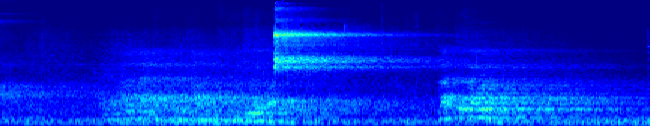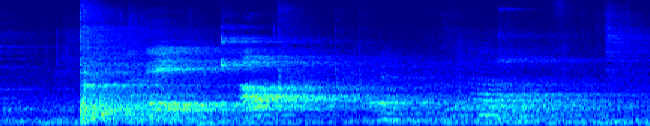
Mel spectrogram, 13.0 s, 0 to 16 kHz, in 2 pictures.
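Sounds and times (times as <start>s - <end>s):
badminton racket strikes: 6.5s - 7.9s.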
